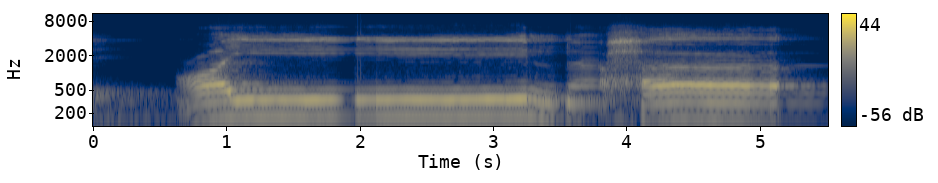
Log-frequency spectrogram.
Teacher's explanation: দুই নম্বর মাখরাজ হলকের মাঝখান হইতে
